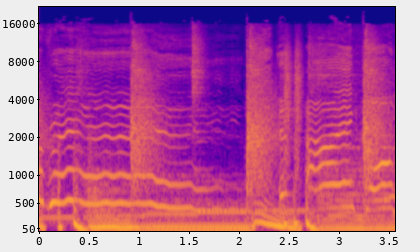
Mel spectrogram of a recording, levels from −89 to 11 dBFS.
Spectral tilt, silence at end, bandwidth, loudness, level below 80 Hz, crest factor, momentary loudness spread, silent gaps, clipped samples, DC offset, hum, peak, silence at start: -4.5 dB/octave; 0 s; 17 kHz; -12 LUFS; -18 dBFS; 12 dB; 5 LU; none; under 0.1%; under 0.1%; none; 0 dBFS; 0 s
